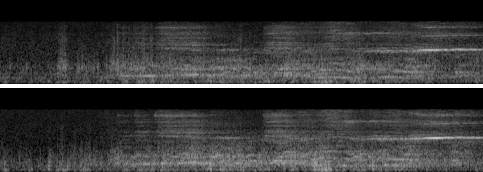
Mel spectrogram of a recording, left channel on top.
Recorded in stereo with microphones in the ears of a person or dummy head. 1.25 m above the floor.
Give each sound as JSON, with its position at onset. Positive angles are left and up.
{"t": 1.0, "sound": "a squeak", "side_deg": -50, "distance_m": 6.0}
